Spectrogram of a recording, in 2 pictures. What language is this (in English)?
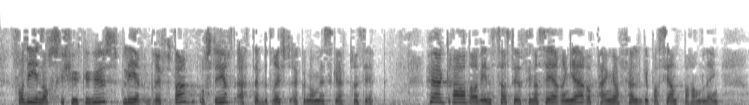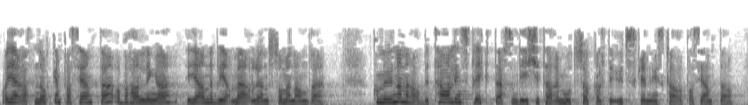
Norwegian Nynorsk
